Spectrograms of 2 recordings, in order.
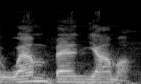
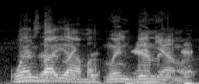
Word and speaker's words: Wembanyama: No, you're close, but Wembanyama. Wembanyama.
